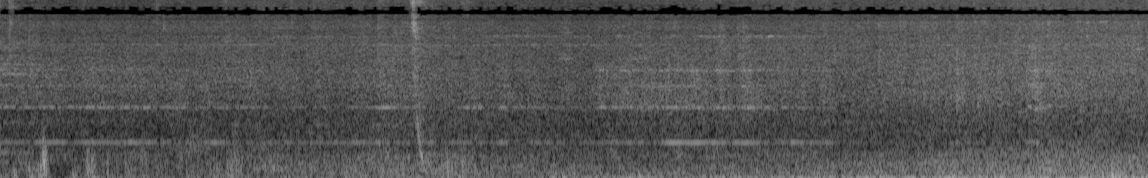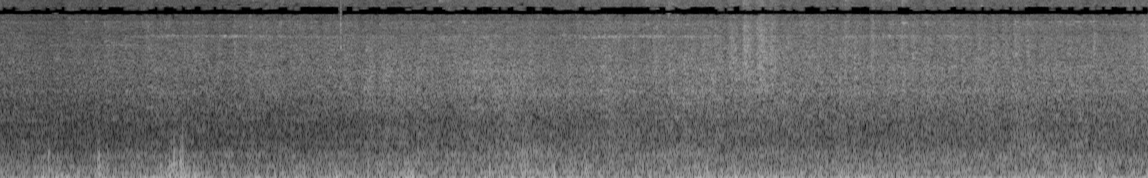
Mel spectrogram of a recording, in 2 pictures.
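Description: Rail train creeping forward, a low rolling rumble of wheels and cars that grows steadily louder, with one sharp knock near the start.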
